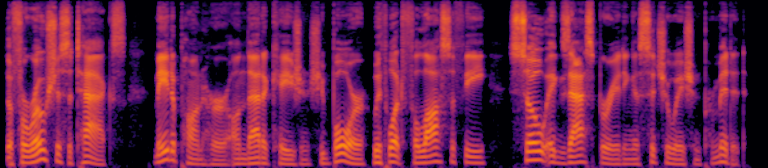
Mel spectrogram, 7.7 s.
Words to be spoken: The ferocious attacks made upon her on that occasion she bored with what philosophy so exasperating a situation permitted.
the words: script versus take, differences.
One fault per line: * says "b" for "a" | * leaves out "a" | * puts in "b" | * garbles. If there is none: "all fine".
* says "bore" for "bored"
